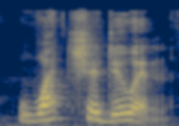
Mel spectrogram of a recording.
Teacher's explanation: at the end of the word doing that G also gets cut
